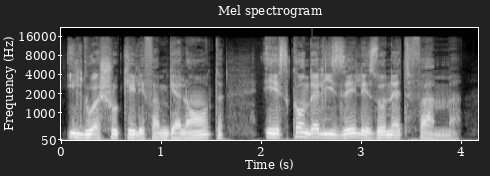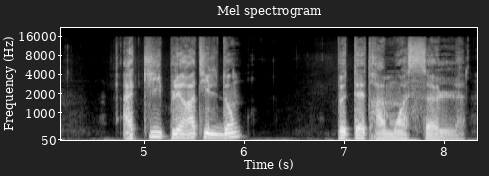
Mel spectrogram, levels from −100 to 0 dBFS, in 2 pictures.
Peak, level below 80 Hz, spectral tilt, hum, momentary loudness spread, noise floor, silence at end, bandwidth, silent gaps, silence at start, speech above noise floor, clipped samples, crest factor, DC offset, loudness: 0 dBFS; -34 dBFS; -4.5 dB/octave; none; 9 LU; -53 dBFS; 0.1 s; 15.5 kHz; none; 0.05 s; 42 dB; under 0.1%; 12 dB; under 0.1%; -12 LUFS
